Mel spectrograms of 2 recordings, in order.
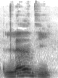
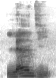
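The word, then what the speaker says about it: lundi: rid of this in the moment monday is landi landi okay that uh landy perfume a flavor even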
